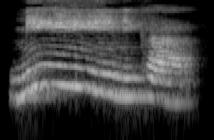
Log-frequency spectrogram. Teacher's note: Esse primeiro mi foi o que mais sobressaiu. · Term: sílaba tônica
